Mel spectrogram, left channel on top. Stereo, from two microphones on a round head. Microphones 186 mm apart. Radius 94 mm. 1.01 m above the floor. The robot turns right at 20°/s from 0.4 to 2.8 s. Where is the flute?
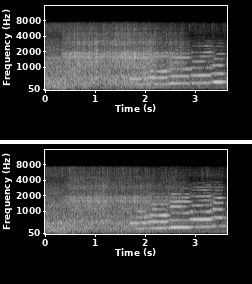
70° right (ahead or behind), 3.5 m; by 3.5 s 85° right, 3.5 m.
